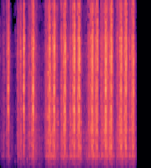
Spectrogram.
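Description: Typewriter sound effect: a quick, irregular run of key clicks as a title is typed out letter by letter.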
